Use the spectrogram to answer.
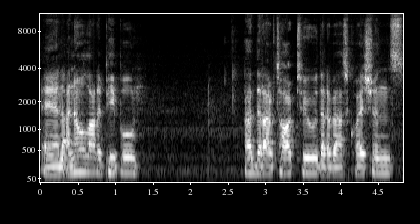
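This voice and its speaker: Quietly and at a fairly quick pace, a man with a medium pitch speaks in fairly even intonation over noticeable background noise. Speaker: fitness vlogger. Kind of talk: casual vlog talk to camera. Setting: at home, brother sleeping nearby. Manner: quiet, hushed; hesitant, many fillers.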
